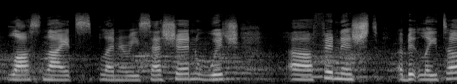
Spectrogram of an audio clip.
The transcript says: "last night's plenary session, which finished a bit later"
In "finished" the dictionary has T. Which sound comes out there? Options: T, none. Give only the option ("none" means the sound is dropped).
T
